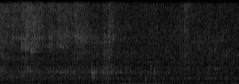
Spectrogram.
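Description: Anchovies sizzle steadily in hot oil, a close, even crackle of frying fish with a brief stir or two and no talking.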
